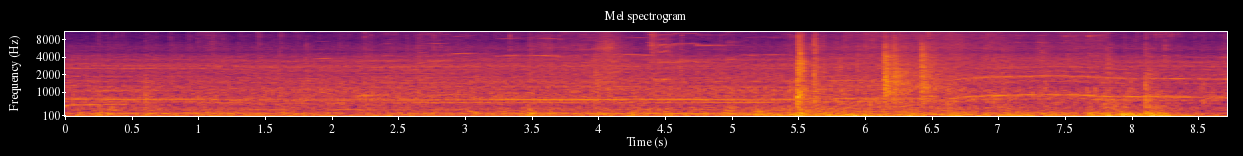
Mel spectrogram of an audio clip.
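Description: A rear-loading garbage truck running with a steady hydraulic whine. A few sharp metal clanks a little past halfway, as a wheelie bin is hooked onto the bin lifter. Near the end the whine shifts in pitch as the lift raises the bin.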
